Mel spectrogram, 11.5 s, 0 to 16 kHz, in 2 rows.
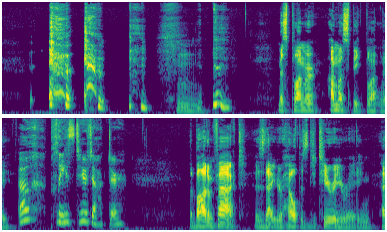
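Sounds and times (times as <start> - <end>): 
speech: 0.7 - 1.6, 4.2 - 7.6, 8.6 - 11.4
woman coughing: 0.7 - 2.2, 3.2 - 3.5.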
